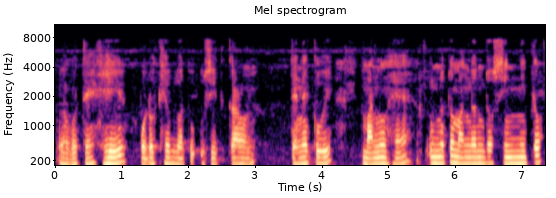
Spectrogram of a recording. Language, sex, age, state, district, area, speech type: Assamese, male, 18-30, Assam, Charaideo, urban, spontaneous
